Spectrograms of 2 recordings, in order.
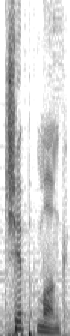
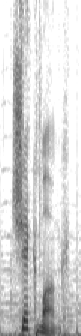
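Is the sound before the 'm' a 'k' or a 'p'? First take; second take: p; k. First: The word has a 'p' sound before 'munk'. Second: The word has a 'k' sound before 'munk'. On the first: "My kids don't say chipmunk" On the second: "They say chick, chickmunk"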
